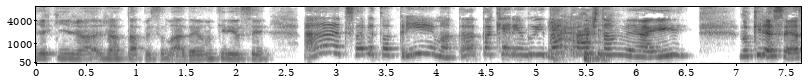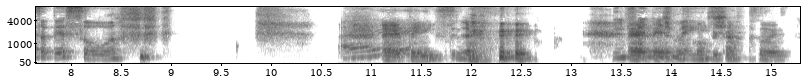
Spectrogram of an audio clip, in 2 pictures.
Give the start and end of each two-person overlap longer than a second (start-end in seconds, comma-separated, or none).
13.6-14.8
